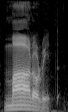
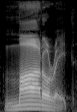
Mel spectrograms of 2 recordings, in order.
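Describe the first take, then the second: Both takes have the same delivery.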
